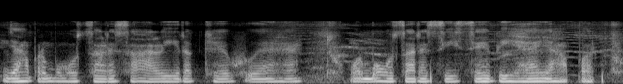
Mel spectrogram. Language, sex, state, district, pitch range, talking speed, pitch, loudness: Hindi, male, Jharkhand, Ranchi, 130-140 Hz, 155 wpm, 135 Hz, -18 LUFS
